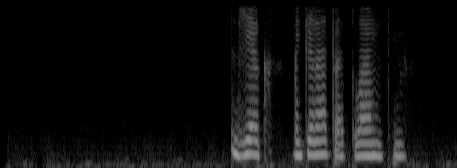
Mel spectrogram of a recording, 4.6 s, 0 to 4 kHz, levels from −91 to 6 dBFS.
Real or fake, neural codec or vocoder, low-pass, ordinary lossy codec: fake; codec, 16 kHz, 1 kbps, FreqCodec, smaller model; 3.6 kHz; none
